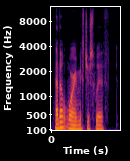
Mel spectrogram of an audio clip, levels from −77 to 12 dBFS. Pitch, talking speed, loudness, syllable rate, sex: 120 Hz, 215 wpm, -16 LUFS, 5.7 syllables/s, male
